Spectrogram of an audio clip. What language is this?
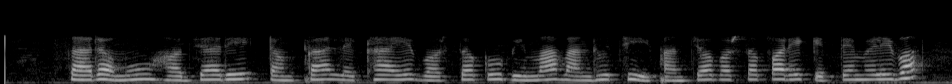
Odia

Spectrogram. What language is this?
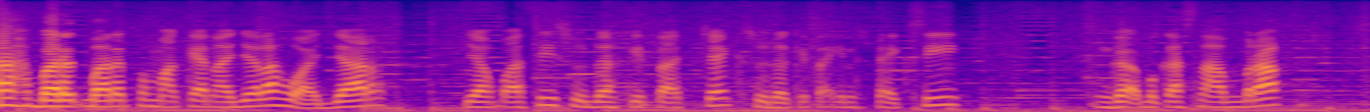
Indonesian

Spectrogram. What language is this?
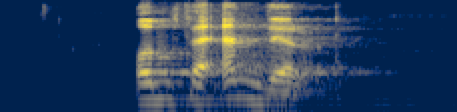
Arabic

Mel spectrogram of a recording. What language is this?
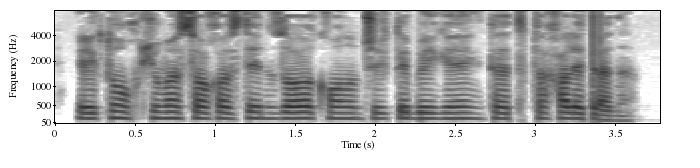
Uzbek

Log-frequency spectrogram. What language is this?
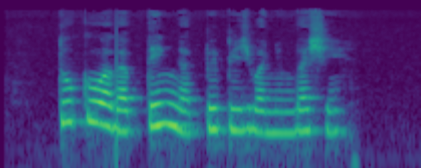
Cajatambo North Lima Quechua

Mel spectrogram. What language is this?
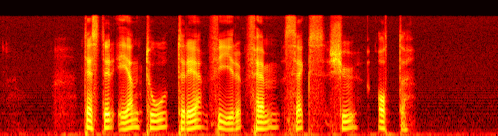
Norwegian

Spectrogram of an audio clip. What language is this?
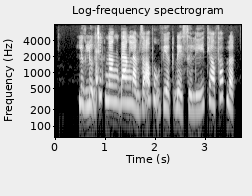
Vietnamese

